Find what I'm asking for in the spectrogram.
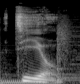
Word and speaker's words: Teooh: se llama Teo. Se escribe T-E-O-O-H.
